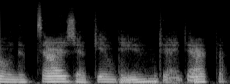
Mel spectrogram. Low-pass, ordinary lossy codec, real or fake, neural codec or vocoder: none; none; fake; codec, 44.1 kHz, 0.9 kbps, DAC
